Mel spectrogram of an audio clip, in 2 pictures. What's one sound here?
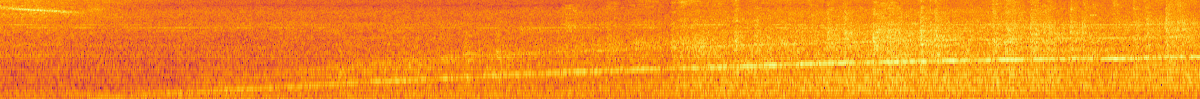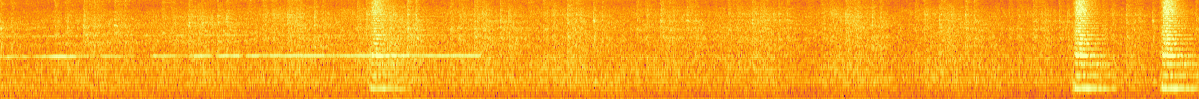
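A train rumbles and rattles along the rails, growing louder.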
